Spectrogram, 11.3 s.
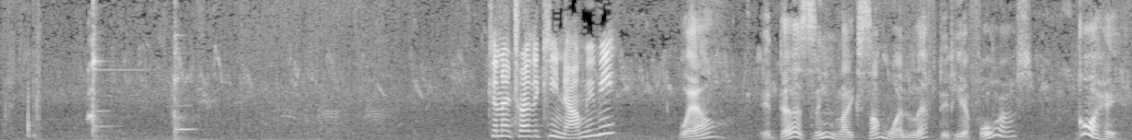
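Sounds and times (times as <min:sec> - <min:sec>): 
doorbell ringing: 0:00.9 - 0:02.2
speech: 0:04.9 - 0:11.3.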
